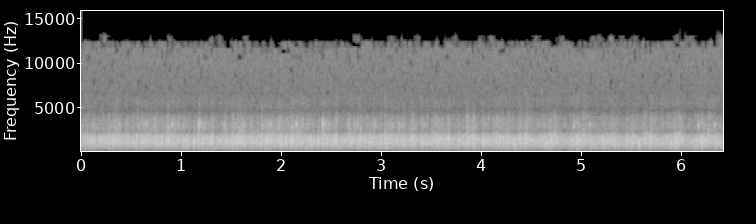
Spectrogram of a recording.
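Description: Audience applauding steadily, a dense crackle of many hands clapping at once.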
